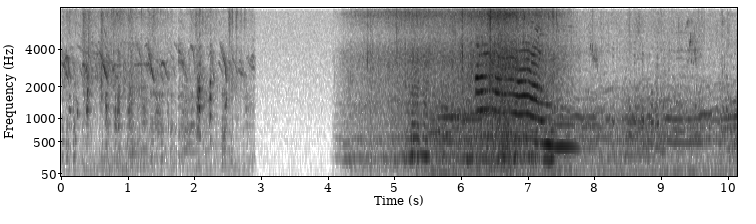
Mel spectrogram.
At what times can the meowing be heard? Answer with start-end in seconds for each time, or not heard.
6.2-7.8.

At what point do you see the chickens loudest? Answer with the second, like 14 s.
6 s.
